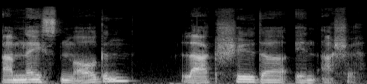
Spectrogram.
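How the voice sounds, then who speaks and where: Slow, low-voiced male storyteller. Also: vocal fry. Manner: slow, expressive read-aloud narration. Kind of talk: storybook reading aloud.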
